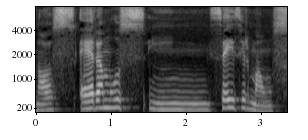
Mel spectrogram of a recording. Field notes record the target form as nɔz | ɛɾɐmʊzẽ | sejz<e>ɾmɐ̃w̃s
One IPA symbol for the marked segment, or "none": i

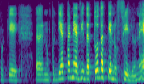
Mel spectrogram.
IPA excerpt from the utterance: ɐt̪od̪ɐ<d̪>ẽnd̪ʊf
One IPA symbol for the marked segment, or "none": t̪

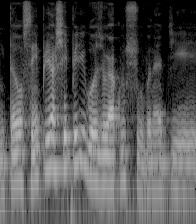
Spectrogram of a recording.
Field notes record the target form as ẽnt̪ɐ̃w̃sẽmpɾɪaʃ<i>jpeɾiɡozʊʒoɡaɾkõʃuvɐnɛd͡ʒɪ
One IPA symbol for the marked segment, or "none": e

